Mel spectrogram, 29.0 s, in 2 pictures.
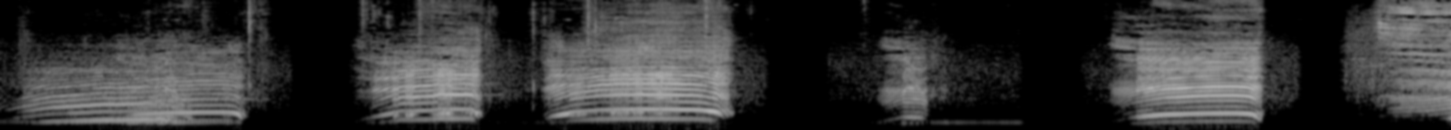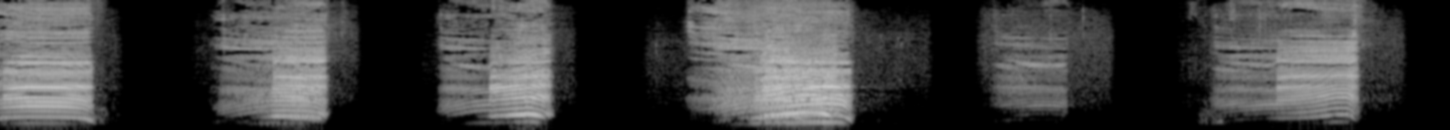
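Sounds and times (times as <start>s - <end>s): cows mooing: 0.2s - 2.5s, 21.6s - 23.0s.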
